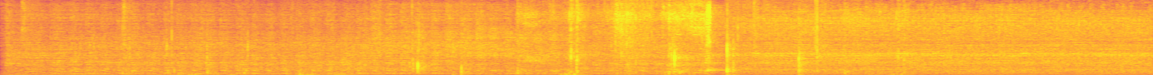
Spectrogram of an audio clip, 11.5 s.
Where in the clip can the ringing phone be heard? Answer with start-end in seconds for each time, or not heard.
not heard.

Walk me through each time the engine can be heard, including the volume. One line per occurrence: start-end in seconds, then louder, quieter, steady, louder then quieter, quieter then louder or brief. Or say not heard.
0.0-11.4 steady.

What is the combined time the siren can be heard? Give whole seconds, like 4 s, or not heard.
not heard.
